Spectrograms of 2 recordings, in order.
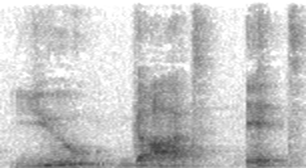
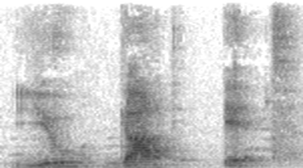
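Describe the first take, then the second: First: "You got it." very slow, got sounding like god; slow repeat model. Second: Slow, drawn-out "You got it." with a D-like t; slow model. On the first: Teacher drills the phrase slowly for the class. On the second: Teacher models slowly for students to repeat. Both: Shown as a demonstration. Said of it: "Try to, try to repeat that".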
